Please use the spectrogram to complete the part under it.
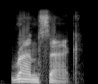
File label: "ransack", British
